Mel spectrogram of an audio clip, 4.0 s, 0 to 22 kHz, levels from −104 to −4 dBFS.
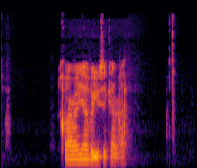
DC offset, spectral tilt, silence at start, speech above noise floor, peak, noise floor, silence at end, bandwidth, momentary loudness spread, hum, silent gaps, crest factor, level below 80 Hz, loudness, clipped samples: under 0.1%; -4 dB/octave; 0.15 s; 58 dB; -10 dBFS; -86 dBFS; 0.5 s; 15.5 kHz; 17 LU; none; none; 22 dB; -72 dBFS; -28 LUFS; under 0.1%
